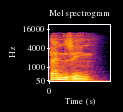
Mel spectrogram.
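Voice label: "benzene", English, British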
